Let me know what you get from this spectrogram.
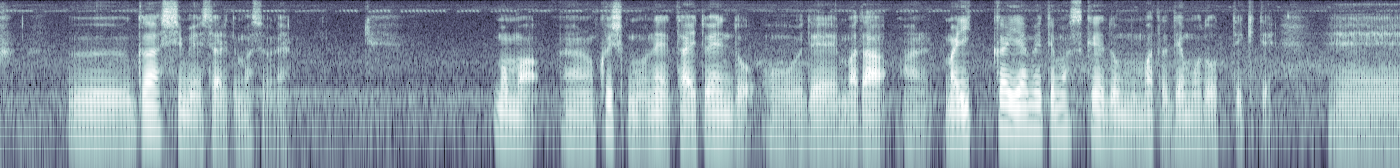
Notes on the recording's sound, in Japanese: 今回も外での収録…曜日と時間帯が悪かったのか、夜の集会に向かうお兄さん(or お姉さん)ののノイズ入ってます（笑）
